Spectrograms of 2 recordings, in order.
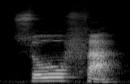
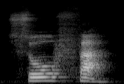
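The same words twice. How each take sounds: First: Sofa with a loud final fa; stress on the rhyme again. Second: Sofa with a loud, higher final fa; stress on the rhyme. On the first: Teacher repeating sofa so pupils hear the fa. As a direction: repeat sofa, hitting the last syllable. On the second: Teacher showing that sofa ends in fa, final syllable loud. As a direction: lean on the end of sofa. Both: Shown as a demonstration. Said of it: "On entend bien la syllabe fa".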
